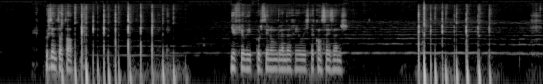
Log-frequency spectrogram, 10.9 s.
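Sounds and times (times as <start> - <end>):
speech: 0.9 - 1.7, 4.6 - 7.1
hand clapping: 1.1 - 3.7, 8.4 - 9.9.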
